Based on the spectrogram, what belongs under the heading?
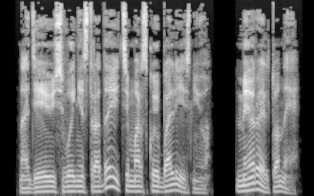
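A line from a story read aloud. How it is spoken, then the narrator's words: Deep bass voice. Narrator (Russian): пробасил он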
